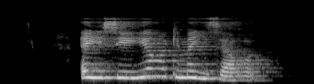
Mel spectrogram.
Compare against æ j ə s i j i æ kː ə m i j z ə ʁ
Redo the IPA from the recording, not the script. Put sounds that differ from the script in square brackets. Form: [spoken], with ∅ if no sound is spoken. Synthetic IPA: æ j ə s i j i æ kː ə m [æ] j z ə ʁ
